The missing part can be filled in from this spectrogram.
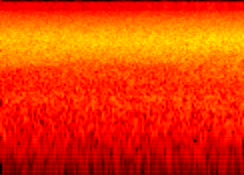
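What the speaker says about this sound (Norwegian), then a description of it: "Vi ser at det renner en elv under broen." A river rushing under a footbridge, fed by a mountain waterfall, on a forest hike by Nærøyfjorden in Norway; a steady, loud, broadband roar of water fills the whole stretch without pause.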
